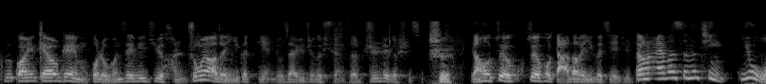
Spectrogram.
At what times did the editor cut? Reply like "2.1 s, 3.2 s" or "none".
4.6 s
